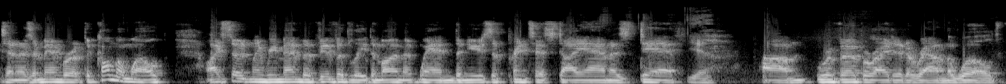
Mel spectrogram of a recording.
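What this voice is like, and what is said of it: Australian accent. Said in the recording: “this is not an American accent. No. This is an Australian accent.”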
